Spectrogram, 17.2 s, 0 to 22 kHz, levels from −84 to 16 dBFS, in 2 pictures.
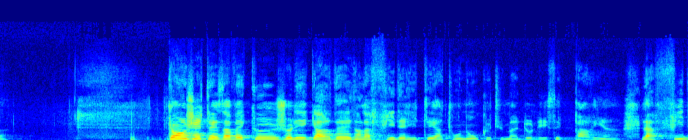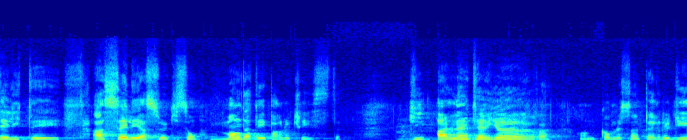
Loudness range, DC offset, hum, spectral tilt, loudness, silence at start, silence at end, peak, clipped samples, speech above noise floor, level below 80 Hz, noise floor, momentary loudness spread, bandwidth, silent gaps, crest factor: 11 LU; under 0.1%; none; -3.5 dB/octave; -26 LUFS; 0 s; 0 s; -4 dBFS; under 0.1%; 33 dB; -74 dBFS; -60 dBFS; 19 LU; 18 kHz; none; 24 dB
